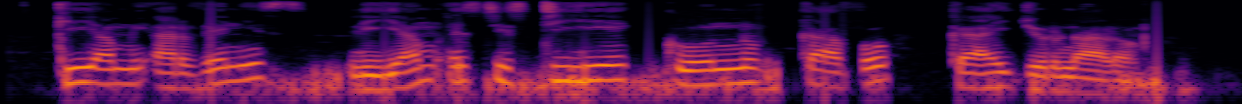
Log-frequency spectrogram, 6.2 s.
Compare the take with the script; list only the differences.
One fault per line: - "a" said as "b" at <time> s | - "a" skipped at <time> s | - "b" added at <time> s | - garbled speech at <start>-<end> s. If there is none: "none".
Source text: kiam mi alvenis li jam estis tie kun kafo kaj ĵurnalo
none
